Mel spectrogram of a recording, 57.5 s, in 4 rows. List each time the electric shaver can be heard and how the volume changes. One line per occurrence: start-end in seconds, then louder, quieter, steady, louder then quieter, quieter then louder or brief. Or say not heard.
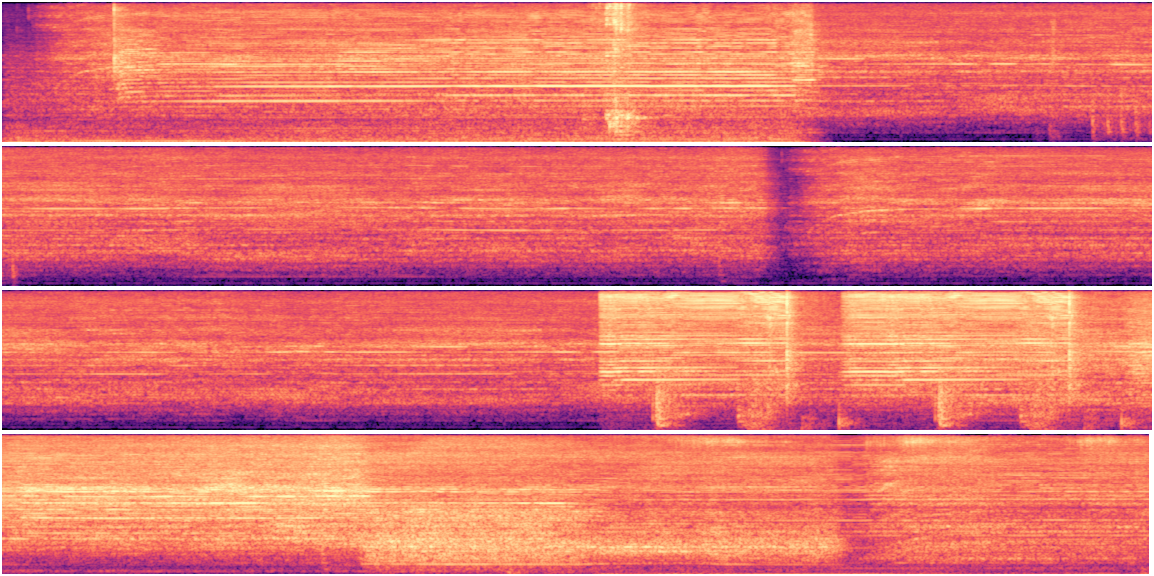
0.0-10.2 louder
36.2-57.4 quieter.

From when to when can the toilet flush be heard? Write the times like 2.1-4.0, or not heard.
7.2-7.9.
